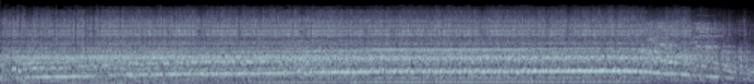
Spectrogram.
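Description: A loud, steady high-pitched scream rises with motor speed and then holds; the primary drive belt is adjusted too tight.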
